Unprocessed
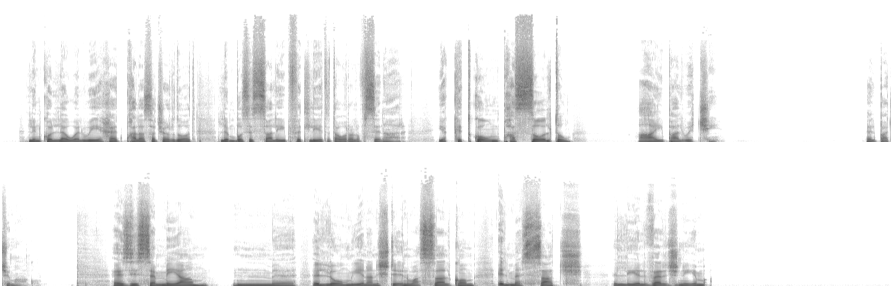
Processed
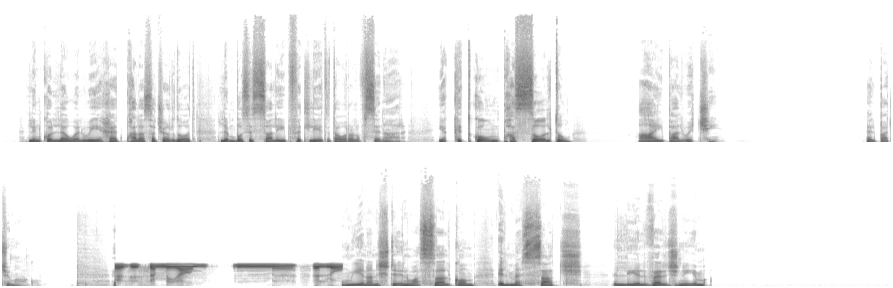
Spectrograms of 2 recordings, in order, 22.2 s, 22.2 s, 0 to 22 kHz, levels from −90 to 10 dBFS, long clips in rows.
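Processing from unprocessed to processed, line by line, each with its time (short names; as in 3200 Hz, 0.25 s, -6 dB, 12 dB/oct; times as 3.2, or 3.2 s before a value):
12.52–15.36 inverted band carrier 3300 Hz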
